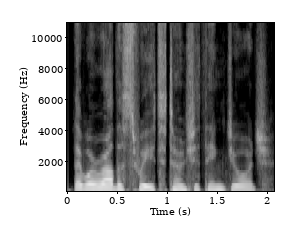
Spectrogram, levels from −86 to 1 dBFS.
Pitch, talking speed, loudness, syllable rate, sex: 230 Hz, 230 wpm, -16 LUFS, 5.9 syllables/s, female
